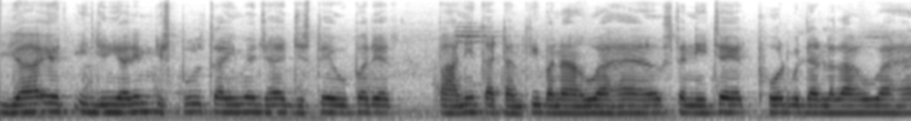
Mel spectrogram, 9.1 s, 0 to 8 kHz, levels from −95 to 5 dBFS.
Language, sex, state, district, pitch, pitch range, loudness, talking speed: Hindi, male, Odisha, Khordha, 140 Hz, 135-145 Hz, -16 LUFS, 150 wpm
